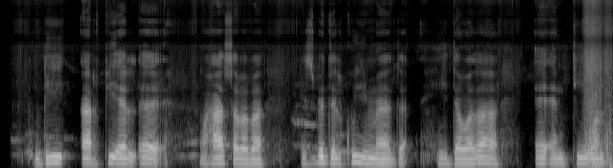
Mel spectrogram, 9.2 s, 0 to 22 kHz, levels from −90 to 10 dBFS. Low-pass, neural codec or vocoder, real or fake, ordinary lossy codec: none; none; real; none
